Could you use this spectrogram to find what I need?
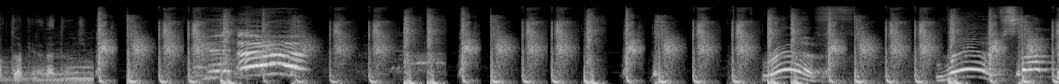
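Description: Fists thud repeatedly against a body.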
